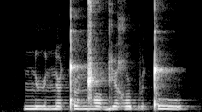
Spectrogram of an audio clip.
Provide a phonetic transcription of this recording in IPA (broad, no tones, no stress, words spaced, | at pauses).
nʉnœǃɵŋ͡ǁɔ ɡiʁubɵ ǃu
